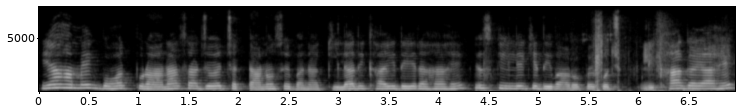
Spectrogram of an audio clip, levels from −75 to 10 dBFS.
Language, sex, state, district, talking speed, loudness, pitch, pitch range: Hindi, female, Bihar, Araria, 215 wpm, -16 LUFS, 240 Hz, 220-260 Hz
